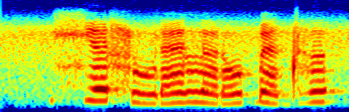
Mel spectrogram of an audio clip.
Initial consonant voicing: voiceless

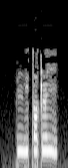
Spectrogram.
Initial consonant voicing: voiced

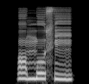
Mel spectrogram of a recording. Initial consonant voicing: voiced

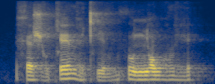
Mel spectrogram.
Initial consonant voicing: voiceless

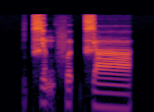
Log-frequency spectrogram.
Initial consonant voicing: voiceless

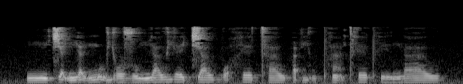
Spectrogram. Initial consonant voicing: voiced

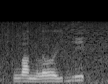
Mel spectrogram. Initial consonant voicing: voiced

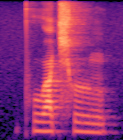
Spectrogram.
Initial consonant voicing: voiceless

